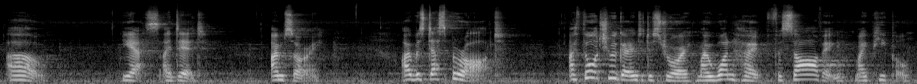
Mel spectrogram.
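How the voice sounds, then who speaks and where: A woman playing a massive, blunt insectoid alien princess in a sci-fi audio drama, speaking in a formal, deliberate, regal way with odd vowel sounds. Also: mid-range voice, animated, slight background noise, close to an everyday voice. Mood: blunt, earnest.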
